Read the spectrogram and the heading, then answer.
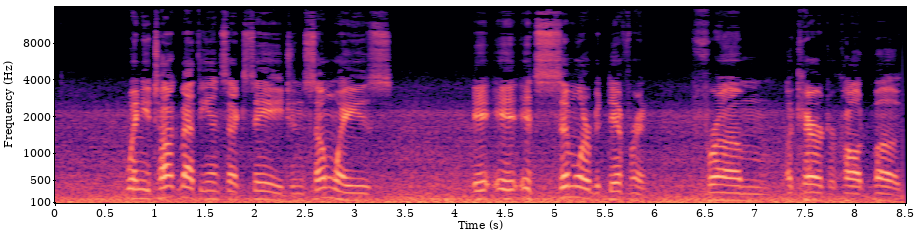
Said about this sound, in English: In fact, I'm still on the way to work, and I wanted to give you a call. So sorry about the road noise. And sorry, I'm not going to be able to reference anything while I'm driving.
